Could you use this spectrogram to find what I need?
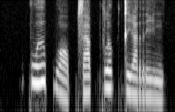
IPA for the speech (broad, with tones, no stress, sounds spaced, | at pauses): k w ɯː˥˩ p̚ w ɔː˨˩ p̚ s a˦˥ p̚ k l o˥˩ k̚ t i˧ a̯ r i˧ n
